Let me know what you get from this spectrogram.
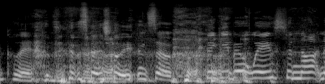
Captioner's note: laughter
